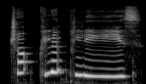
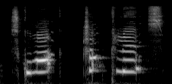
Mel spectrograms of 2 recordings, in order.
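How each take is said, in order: First: Put-on high, loud little child voice; Susie Sheep. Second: Very high parrot squawk; Polly Parrot. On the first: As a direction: ask in a high piping voice. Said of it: "Susie Sheep said". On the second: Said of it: "Polly Parrot copied". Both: A narrator's reading.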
